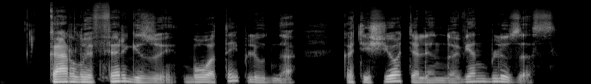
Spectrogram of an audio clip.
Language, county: Lithuanian, Kaunas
